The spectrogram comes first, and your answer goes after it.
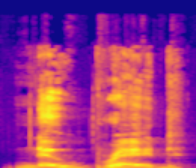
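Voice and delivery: high, groaning complaint. A narrator's reading. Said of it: "groaned the mole".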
